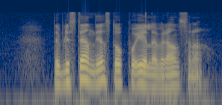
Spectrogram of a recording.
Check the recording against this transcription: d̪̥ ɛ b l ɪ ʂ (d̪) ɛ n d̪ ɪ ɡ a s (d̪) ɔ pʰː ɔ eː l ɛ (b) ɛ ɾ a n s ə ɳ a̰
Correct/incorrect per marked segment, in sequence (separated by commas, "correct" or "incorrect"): incorrect, incorrect, incorrect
